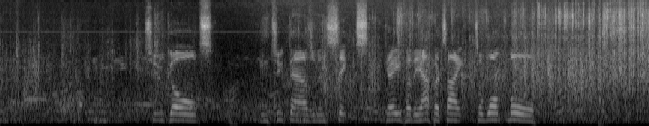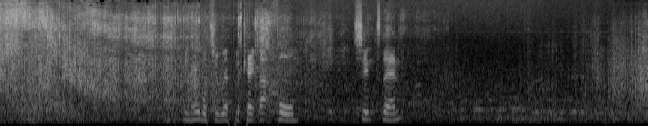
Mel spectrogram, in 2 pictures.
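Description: Skis hiss and scrape over hard snow at speed.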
